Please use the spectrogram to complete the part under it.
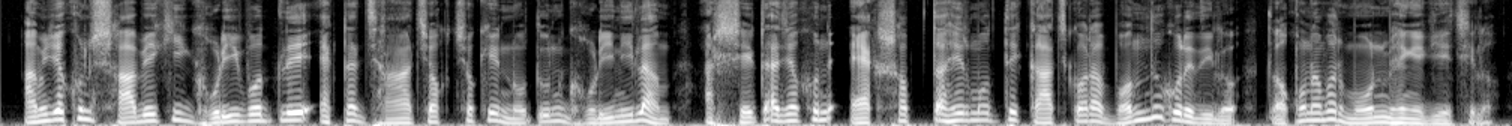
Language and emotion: Bengali, sad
